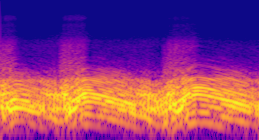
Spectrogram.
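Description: A custom-built car engine in BeamNG rumbles loudly and revs up and down in several swells, its deep, steady drone rising and falling close by without talk.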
